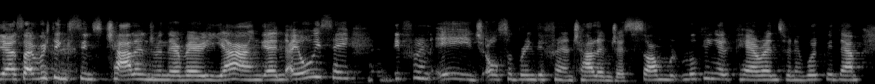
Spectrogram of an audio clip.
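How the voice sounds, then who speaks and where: In a plain, everyday voice, a woman speaks at a fairly quick pace and fairly high pitch, with ordinary pitch variation and hardly any pauses. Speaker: parenting coach. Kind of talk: podcast host interview.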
